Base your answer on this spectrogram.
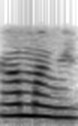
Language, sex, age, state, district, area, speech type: Tamil, male, 18-30, Tamil Nadu, Tiruchirappalli, rural, conversation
